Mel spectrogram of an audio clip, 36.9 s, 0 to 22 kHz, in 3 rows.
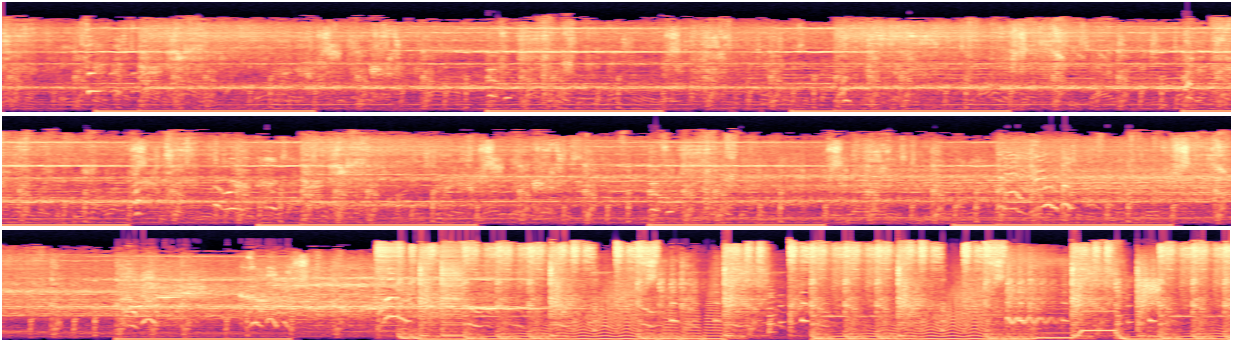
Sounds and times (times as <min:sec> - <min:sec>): Dubstep: 0:00.0 - 0:36.8.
